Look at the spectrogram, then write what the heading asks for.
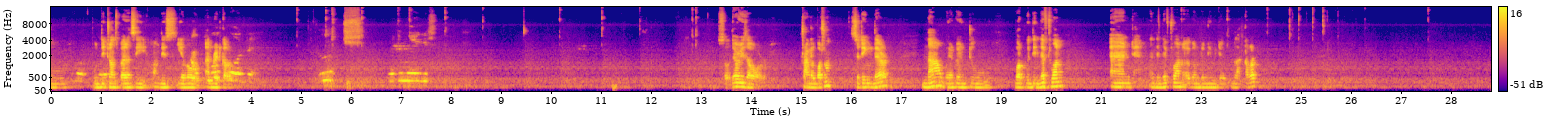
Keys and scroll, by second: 8.5 super+v, 11.6 super+v, 24.1-25.3 typing.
